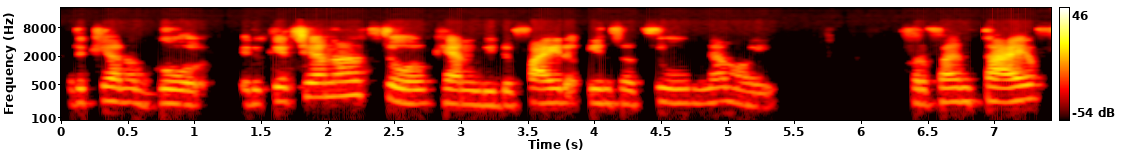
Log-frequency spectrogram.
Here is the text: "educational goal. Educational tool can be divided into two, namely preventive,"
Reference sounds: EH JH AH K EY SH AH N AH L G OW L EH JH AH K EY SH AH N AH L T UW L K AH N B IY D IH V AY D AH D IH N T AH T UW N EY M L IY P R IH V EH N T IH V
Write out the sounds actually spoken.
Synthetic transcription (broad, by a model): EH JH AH K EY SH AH N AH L G OW L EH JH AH K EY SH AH N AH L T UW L K AH N B IY D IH F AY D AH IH N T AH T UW N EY M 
